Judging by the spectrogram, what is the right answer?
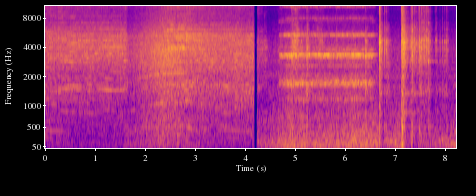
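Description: Angle grinder with a cut-off disc grinding steadily through a steel circular saw blade. The grinding stops abruptly about four seconds in and is followed by a few sharp metallic clicks as the steel disc is handled on a block.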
